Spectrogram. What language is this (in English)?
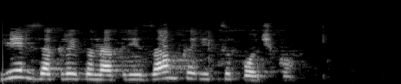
Russian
